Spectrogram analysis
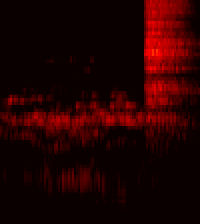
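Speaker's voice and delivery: long, soft, breathy exhale; long sigh. Acted. Leader facing a distressed crowd, long weary sigh. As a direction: sigh slowly before speaking. Leader sighs before answering.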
